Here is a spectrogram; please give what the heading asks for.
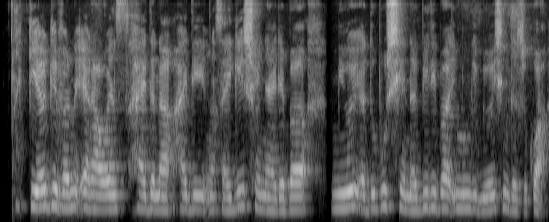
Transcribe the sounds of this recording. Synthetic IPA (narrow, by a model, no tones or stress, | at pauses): keɐɾɡibʱeɾneɾawenshajdɐnɐhajdiŋɐsajɡisojnajɾebɐ | miojɐdubusenːɐbiɾibɐimuŋɡimiojsiŋdɐzukʰwa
